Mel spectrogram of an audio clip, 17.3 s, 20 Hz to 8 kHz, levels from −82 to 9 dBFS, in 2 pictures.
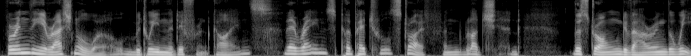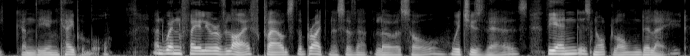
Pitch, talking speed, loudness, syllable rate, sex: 130 Hz, 155 wpm, -19 LUFS, 4.3 syllables/s, male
